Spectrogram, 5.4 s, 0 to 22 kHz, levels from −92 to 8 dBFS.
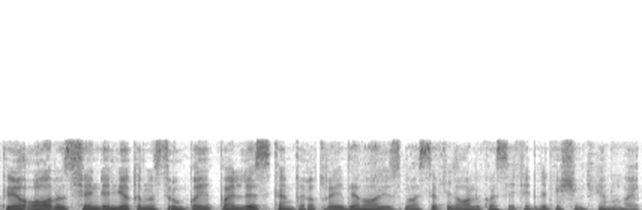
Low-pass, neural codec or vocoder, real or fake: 7.2 kHz; codec, 44.1 kHz, 1.7 kbps, Pupu-Codec; fake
